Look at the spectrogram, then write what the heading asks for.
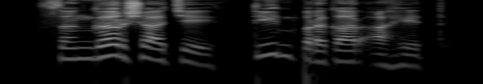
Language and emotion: Marathi, neutral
